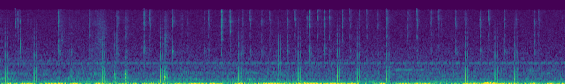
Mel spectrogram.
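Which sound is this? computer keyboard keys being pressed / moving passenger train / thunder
computer keyboard keys being pressed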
